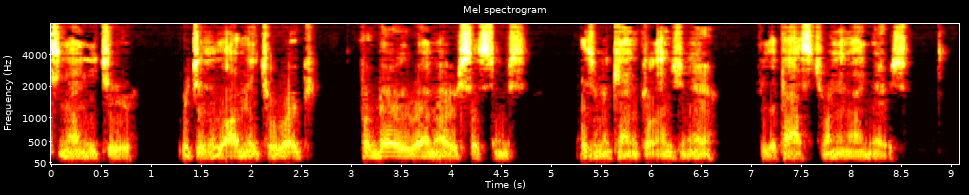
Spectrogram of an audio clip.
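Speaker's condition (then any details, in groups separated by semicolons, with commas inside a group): Spinal muscular atrophy; congenital spinal muscular atrophy, wheelchair since age 10, relies on home care services; age 48, home care for about 30 years, aging parents help with care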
